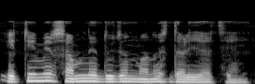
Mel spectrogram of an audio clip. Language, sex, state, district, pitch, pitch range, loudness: Bengali, male, Assam, Hailakandi, 130 Hz, 110-140 Hz, -15 LUFS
